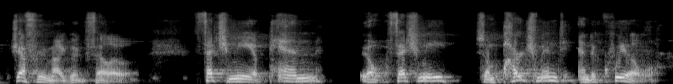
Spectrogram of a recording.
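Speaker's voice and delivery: mock-British lord, rising high and grand; Mike Royko's semi-British accent. Columnist orders bartender to fetch parchment, semi-British accent. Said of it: "speak in a semi-British accent".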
